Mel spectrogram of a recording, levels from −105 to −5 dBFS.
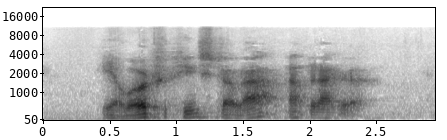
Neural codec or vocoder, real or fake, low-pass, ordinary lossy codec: codec, 16 kHz in and 24 kHz out, 0.8 kbps, FocalCodec, streaming, 65536 codes; fake; 10.8 kHz; AAC, 32 kbps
